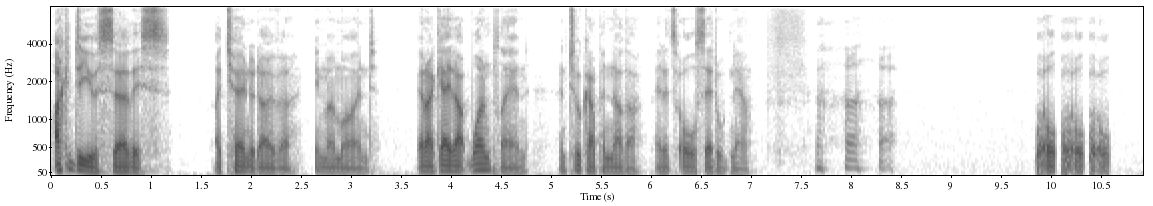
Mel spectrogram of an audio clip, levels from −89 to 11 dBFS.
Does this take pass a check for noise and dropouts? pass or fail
fail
